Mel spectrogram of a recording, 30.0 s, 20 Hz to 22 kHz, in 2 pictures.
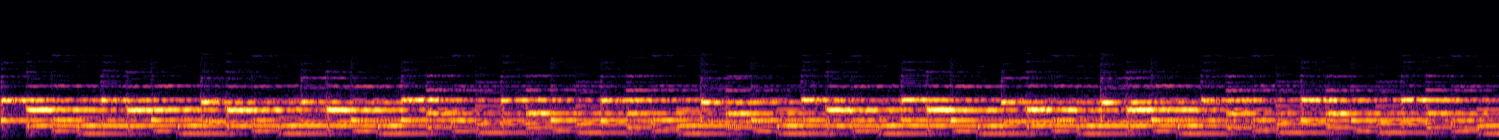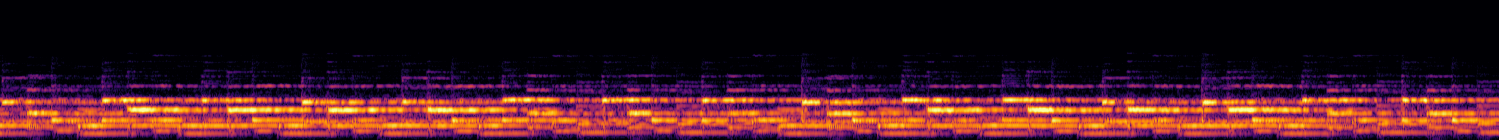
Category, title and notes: Music > Solo instrument
Piano loops 198 efect 4 octave long loop 120 bpm
samples, simplesamples, pianomusic, piano, music, loop, 120, free, reverb, simple, 120bpm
